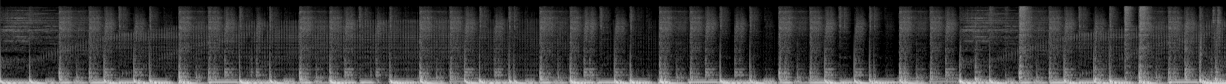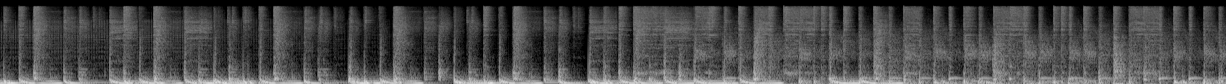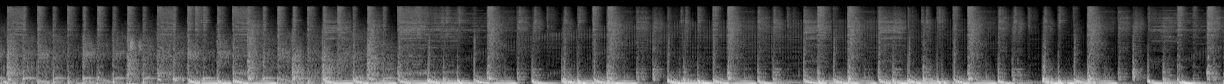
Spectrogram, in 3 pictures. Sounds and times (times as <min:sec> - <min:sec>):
Drum machine: 0:00.0 - 0:36.7.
